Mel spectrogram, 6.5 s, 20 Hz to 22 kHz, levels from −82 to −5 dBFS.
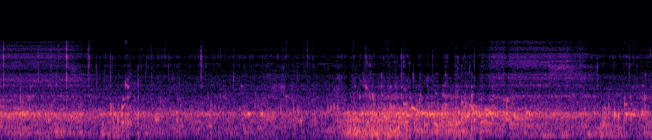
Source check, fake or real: real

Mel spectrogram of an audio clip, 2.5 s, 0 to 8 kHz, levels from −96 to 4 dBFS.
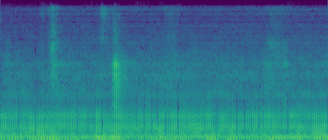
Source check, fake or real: fake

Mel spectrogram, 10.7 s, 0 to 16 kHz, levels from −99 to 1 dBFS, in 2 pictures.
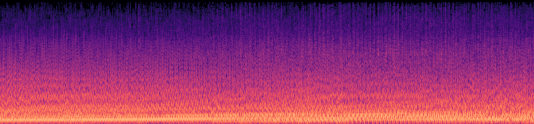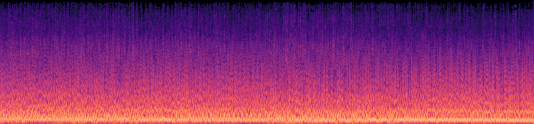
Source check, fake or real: real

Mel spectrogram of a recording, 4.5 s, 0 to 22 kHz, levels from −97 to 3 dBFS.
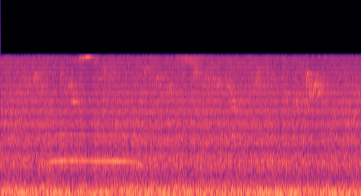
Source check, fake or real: real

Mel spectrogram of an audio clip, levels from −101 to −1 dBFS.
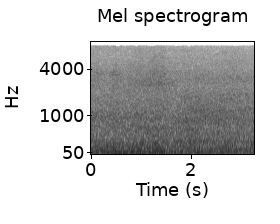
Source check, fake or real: real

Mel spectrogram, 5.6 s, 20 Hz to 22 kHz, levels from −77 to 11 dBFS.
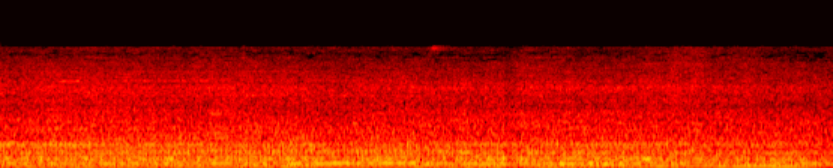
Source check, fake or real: fake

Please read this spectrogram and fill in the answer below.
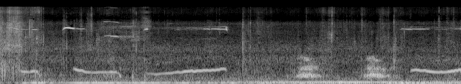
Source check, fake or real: real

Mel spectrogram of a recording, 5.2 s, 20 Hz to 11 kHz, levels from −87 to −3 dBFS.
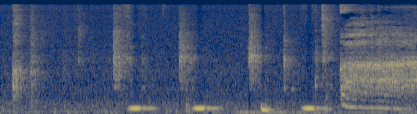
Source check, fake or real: real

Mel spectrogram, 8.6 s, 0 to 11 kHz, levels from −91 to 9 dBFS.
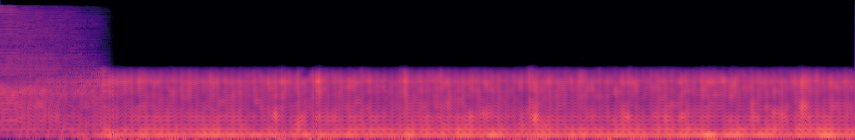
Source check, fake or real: fake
